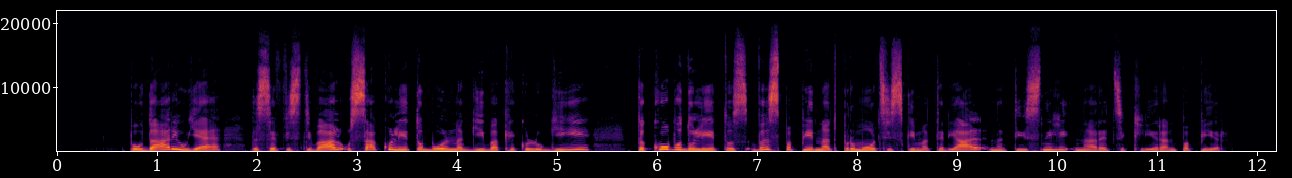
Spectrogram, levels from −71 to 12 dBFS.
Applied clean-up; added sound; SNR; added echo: neural mask model Resemble Enhance denoiser.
